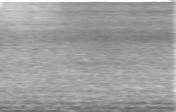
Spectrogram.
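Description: Paste of ground ginger, cumin, coriander and chili hitting fried tomatoes in a pan for a Bengali vegetarian jackfruit dish, giving a steady, bright hiss of sizzling oil close by with no talk.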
